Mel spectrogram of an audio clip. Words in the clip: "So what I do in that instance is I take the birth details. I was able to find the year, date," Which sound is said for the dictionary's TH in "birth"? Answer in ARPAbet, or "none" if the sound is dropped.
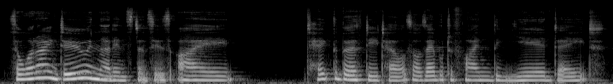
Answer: TH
